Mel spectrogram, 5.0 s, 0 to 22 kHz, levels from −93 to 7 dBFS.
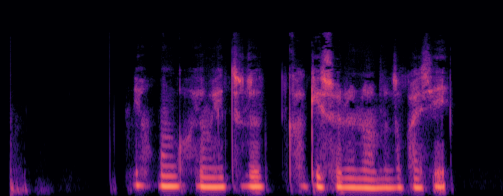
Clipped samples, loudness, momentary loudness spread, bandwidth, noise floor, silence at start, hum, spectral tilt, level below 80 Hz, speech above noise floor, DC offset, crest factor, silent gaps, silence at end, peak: under 0.1%; -25 LUFS; 13 LU; 7.8 kHz; -86 dBFS; 0.1 s; none; -6.5 dB/octave; -68 dBFS; 61 dB; under 0.1%; 18 dB; none; 0.55 s; -10 dBFS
